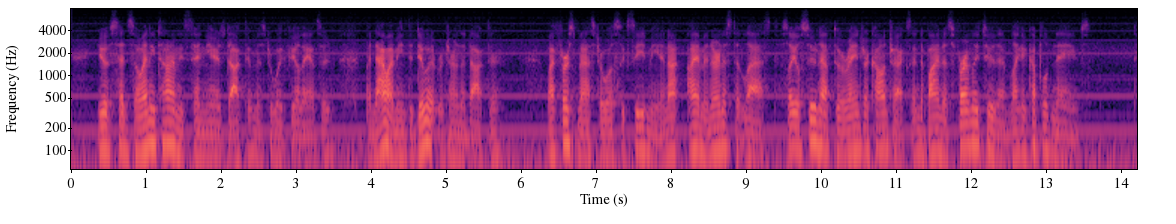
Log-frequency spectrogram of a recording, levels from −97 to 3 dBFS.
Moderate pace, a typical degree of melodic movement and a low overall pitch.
No: fast, 230 wpm; average, 3.9 semitones; very low, 90 Hz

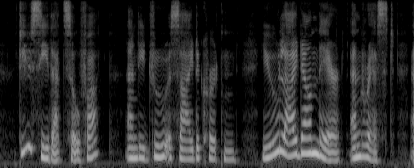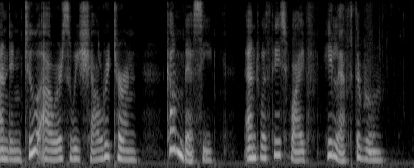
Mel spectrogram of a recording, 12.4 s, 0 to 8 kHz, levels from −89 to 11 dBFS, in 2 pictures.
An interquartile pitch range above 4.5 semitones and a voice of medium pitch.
Yes: wide, 5.4 semitones; medium, 180 Hz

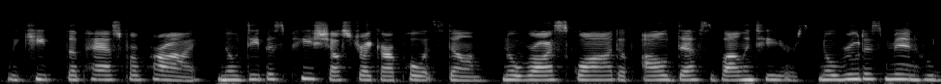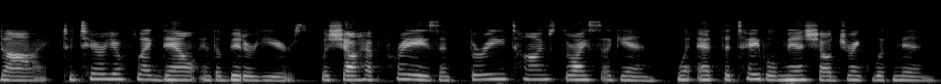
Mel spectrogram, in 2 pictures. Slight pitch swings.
Yes: narrow, 1.7 semitones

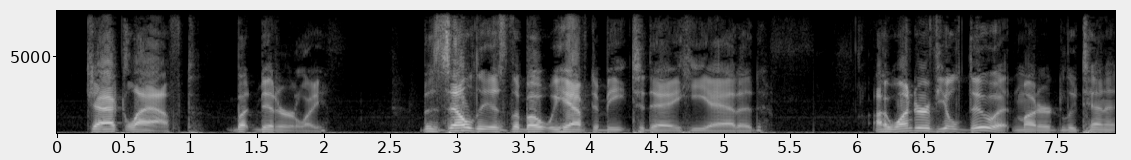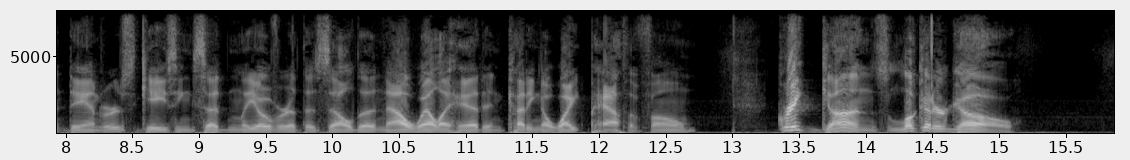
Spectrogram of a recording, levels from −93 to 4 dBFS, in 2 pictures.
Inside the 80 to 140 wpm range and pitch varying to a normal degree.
No: average, 180 wpm; average, 3.3 semitones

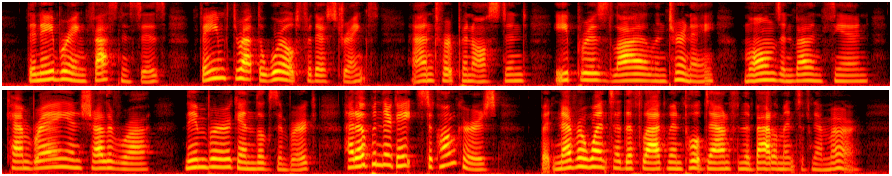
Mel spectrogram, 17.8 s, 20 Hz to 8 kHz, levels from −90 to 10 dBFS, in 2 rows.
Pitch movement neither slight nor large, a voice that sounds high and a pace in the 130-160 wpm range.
Yes: average, 3.8 semitones; high, 225 Hz; average, 155 wpm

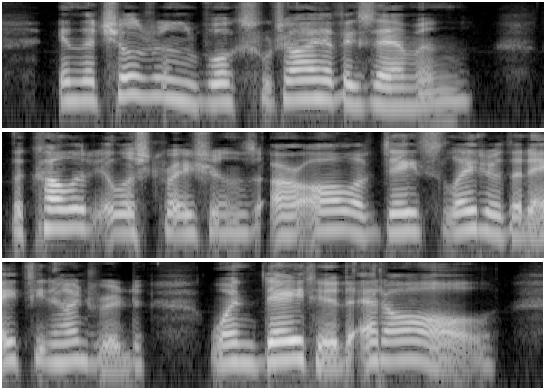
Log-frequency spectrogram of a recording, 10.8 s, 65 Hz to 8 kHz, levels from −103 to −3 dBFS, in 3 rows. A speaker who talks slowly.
Yes: slow, 120 wpm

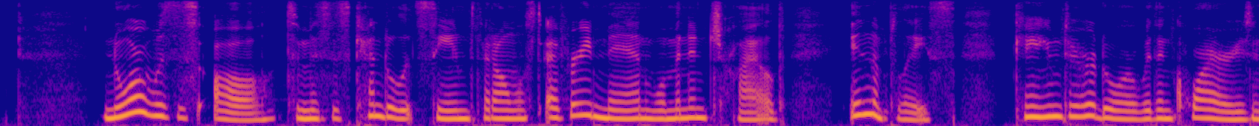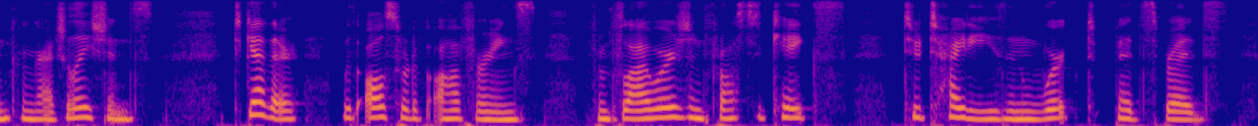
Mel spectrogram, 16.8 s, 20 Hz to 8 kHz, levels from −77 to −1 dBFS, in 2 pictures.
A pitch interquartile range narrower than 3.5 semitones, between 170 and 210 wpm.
No: average, 2.9 semitones; average, 155 wpm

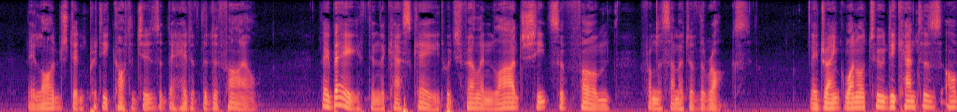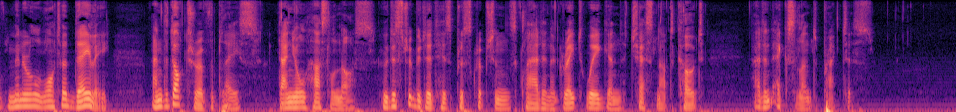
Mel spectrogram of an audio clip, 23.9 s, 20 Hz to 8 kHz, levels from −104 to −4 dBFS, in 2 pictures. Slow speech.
No: average, 160 wpm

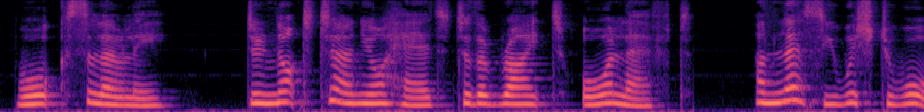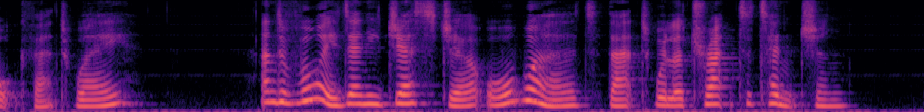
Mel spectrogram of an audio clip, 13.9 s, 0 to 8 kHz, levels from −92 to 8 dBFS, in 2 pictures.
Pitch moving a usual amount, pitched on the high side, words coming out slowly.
Yes: average, 4.2 semitones; high, 230 Hz; slow, 125 wpm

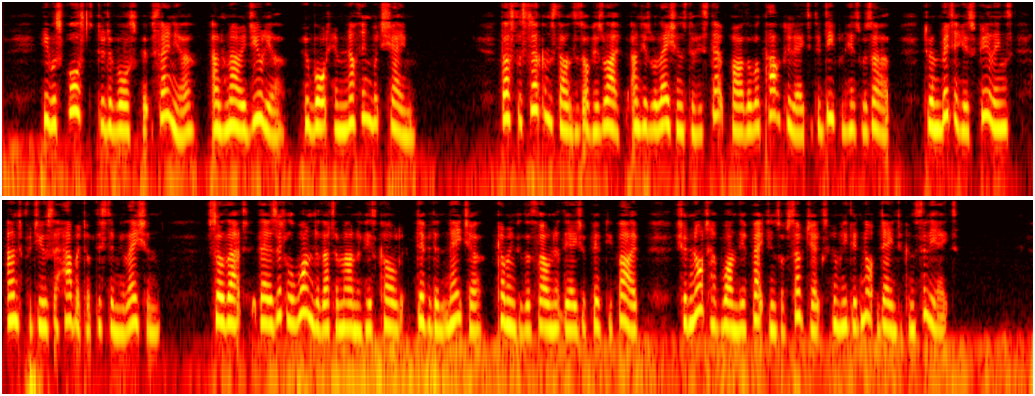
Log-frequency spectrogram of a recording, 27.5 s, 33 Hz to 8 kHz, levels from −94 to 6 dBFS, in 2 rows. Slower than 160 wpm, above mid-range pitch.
No: average, 180 wpm; high, 225 Hz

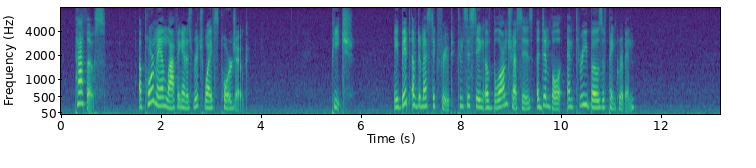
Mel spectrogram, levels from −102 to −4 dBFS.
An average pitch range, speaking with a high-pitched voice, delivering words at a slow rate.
Yes: average, 4.0 semitones; high, 215 Hz; slow, 130 wpm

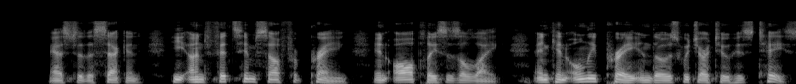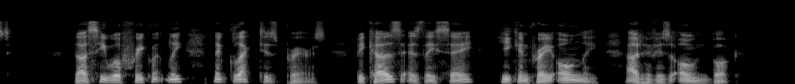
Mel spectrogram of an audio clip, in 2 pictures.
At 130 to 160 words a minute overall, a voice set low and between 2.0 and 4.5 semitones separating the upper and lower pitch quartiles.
No: average, 175 wpm; low, 100 Hz; average, 4.1 semitones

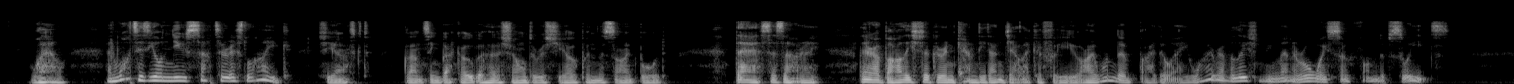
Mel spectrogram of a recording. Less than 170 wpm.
No: average, 180 wpm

